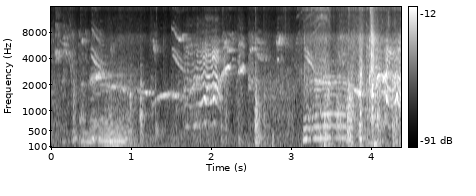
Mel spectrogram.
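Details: Goats kept in a collector's pen of unusual goats: a wavering, harmonic bleat early on, then a second drawn-out bleat near the end, with high chirping birds and faint human voices in the background.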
